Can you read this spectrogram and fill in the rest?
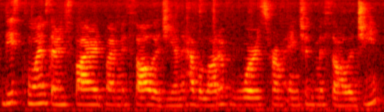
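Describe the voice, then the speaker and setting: A woman's voice: medium pitch, fairly even intonation, brisk. A woman whose first language is Russian, chatting as an interview guest at home and explaining with many fillers. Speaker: interview guest, poet and artist. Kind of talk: casual interview. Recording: roomy, distant mic, faint hiss.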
